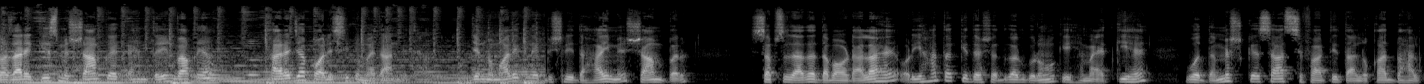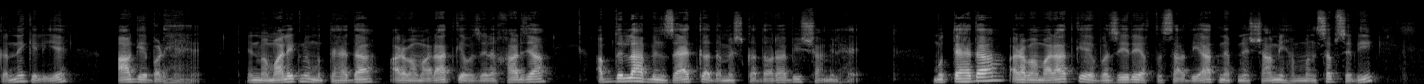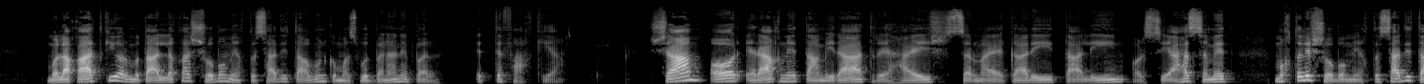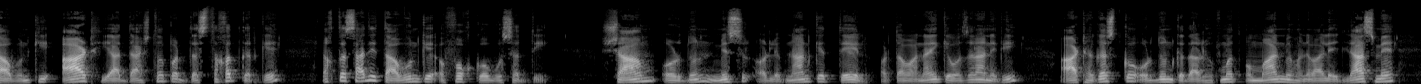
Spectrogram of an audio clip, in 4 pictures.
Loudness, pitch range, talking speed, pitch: -25 LUFS, 90-125 Hz, 165 wpm, 110 Hz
